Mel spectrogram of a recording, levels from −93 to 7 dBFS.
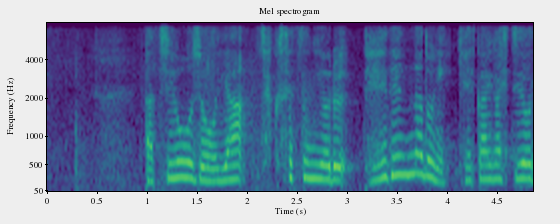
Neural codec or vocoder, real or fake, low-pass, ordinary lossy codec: vocoder, 22.05 kHz, 80 mel bands, WaveNeXt; fake; 7.2 kHz; AAC, 32 kbps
